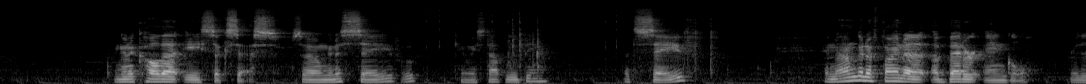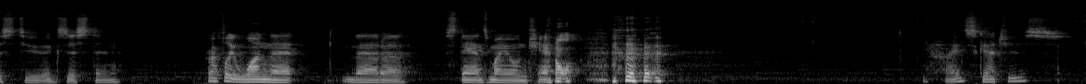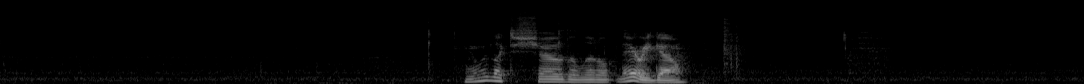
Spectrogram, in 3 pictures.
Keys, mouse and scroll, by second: 4.2 click, 4.8 click, 6.0 click, 9.9-11.8 middle drag, 12.9 scroll up 1, 13.1-14.1 scroll down 1, 14.1 middle click, 18.8 click, 20.0 click, 20.5 click, 21.6 click, 25.9 middle click, 27.2 middle click.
